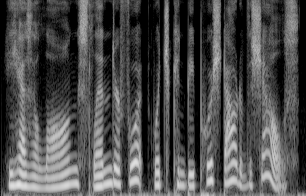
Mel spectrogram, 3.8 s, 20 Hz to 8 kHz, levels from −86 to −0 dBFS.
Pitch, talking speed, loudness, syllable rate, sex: 200 Hz, 220 wpm, -19 LUFS, 4.2 syllables/s, female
